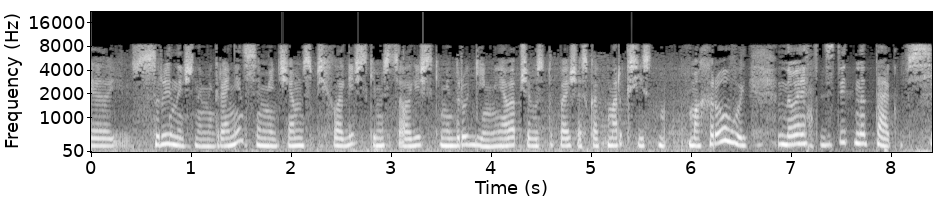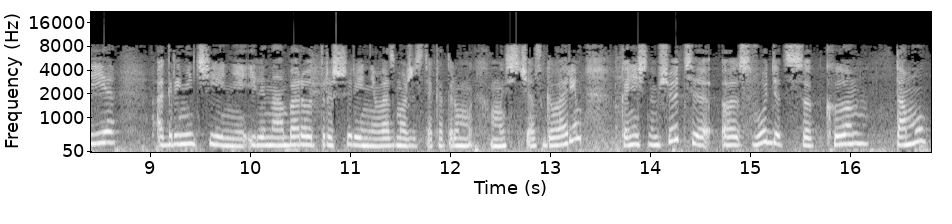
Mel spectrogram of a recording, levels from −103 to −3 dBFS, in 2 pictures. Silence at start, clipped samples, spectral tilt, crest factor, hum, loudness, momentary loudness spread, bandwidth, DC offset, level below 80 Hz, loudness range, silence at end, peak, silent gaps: 0 s; under 0.1%; -4 dB/octave; 12 dB; none; -12 LUFS; 4 LU; 8.8 kHz; under 0.1%; -32 dBFS; 1 LU; 0 s; 0 dBFS; none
